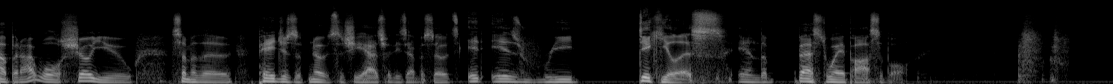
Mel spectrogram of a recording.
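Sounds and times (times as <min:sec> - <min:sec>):
speech: 0:00.0 - 0:09.1, 0:10.2 - 0:10.6
person coughing: 0:10.2 - 0:10.8.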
